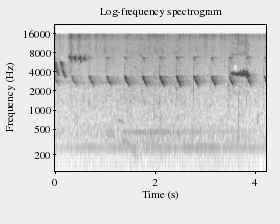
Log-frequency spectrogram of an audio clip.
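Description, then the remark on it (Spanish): A willet calls repeatedly, a steady series of about a dozen sharp, clipped notes at an even rhythm, clear over a low, constant background hum. “Y playeros aliblanco.”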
